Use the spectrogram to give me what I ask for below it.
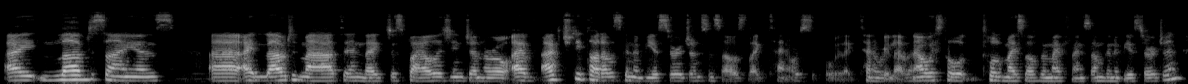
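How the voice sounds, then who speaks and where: A woman from Ethiopia in her thirties, hosting a casual live chat, relaxed and chatty with many fillers. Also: fairly low pitch, a little fast. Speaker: host, physician.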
